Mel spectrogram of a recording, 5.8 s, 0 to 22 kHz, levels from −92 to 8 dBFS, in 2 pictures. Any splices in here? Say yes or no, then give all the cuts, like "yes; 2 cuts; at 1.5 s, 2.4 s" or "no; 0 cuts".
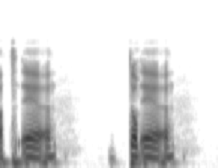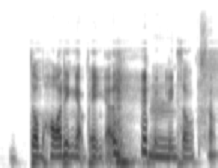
yes; 1 cut; at 1.8 s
